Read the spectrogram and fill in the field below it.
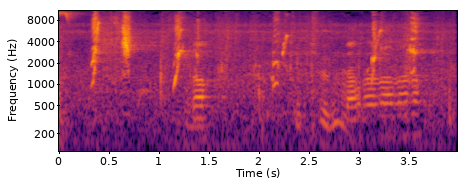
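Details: Monkey named Rainbow, very angry while protecting Lucie from Kachoy: sharp, high squealing shrieks in short bursts, then lower wavering harmonic cries that bend up and down, with brief pauses between outbursts.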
